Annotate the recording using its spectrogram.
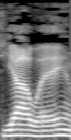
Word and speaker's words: Yahweh: And I have put up here, it's spelled YHWH, and generally pronounced Yahweh, but our translator forefathers chose to put points and vowels in there, and they called it Jehovah.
